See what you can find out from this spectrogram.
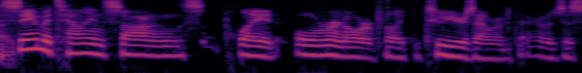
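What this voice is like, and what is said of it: Usual voice. Nothing is said of it.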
